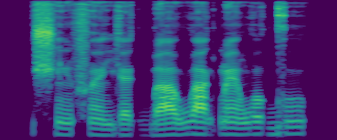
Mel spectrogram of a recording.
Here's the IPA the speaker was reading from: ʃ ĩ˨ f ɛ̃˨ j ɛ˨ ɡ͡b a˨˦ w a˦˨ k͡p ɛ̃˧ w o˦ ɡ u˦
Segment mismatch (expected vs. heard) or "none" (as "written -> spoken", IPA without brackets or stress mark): none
